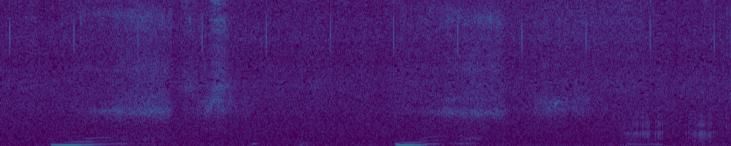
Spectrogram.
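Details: Still asleep, the cat Neko gives two strong, low rasping snores about three and a half seconds apart, then a fainter third one, with quiet background between breaths.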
